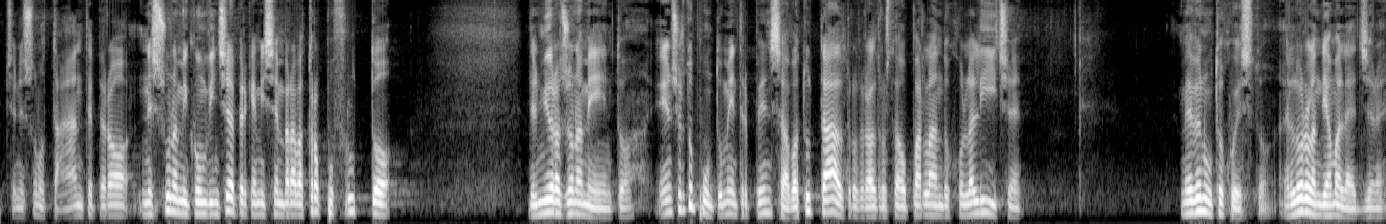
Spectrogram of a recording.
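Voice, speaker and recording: A man's voice: medium pitch, normal speed, a little mellow. A man preaching a sermon to a congregation, emphatic, having them repeat words after him. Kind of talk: sermon with Bible reading. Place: church hall. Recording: long hall reverb.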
